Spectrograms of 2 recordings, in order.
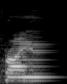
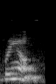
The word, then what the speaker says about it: Brion: Her name is actually just Princess Brion. I don't know how your text to speech messed that up. It's just wait, hold on. Let me make sure I'm saying it right. Because I type it in my head and I have an idea of how it should be. Yeah, it's just Brion. Brione.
